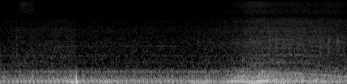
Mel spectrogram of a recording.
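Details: 2007 Nissan Pathfinder 4.0 V6, 5-speed automatic: faint whine rising with engine revs, heard from underneath; shops blamed timing chain or pulleys, but a transmission fluid change fixed it.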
